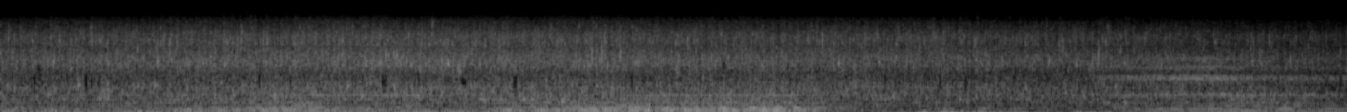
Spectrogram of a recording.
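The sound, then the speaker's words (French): Clear, pure water wells up and gushes to the rim of a well at Fleckenstein castle in a steady, continuous rush, fairly loud, with a deep thunder-like rumble from deep in the earth underneath that drops away partway through. No voices. “Un bruit de tonnerre retentit des entrailles de la terre et une eau claire et pure remonta jusqu'au bord du puits.”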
